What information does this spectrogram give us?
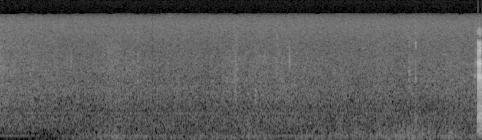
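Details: A steady low rumble and hiss, like a vehicle idling outdoors, runs throughout, ending in a brief sharp knock, with no clear animal calls.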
